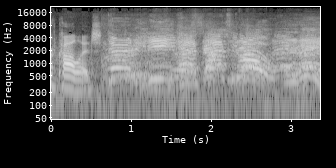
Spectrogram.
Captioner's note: crowd chanting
